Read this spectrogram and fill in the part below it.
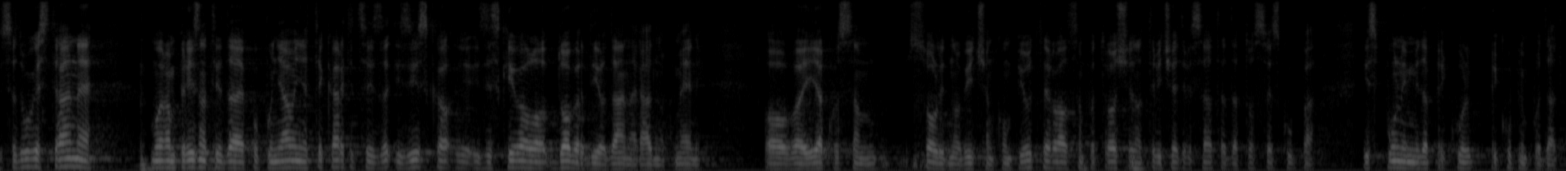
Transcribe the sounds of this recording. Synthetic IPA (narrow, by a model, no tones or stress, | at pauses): sad̪ɾuɡe̞st̪ɾaːne̞ | mo̞ːɾampɾiznat̪id̪aje̞po̞puɲaːʋaɲe̞t̪e̞ːkaɾt̪it̪seizikiziskiːʋalo̞d̪o̞baɾd̪iod̪aːnaɾaːd̪noɡme̞ni | o̞ːʋajiako̞samso̞lid̪noʋit͡ʃanko̞mpjuːt̪ʰe̞ɾualsampo̞t̪ɾo̞ʃionat̪ɾiːt͡ʃe̞t̪iɾisaːt̪ad̪at̪o̞ːsʋe̞skupa | ispunimid̪akpɾikuːpimpo̞d̪aːt̪ke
